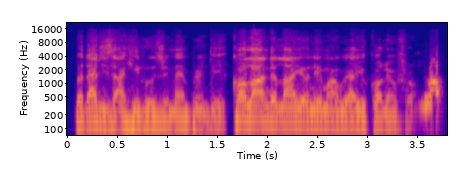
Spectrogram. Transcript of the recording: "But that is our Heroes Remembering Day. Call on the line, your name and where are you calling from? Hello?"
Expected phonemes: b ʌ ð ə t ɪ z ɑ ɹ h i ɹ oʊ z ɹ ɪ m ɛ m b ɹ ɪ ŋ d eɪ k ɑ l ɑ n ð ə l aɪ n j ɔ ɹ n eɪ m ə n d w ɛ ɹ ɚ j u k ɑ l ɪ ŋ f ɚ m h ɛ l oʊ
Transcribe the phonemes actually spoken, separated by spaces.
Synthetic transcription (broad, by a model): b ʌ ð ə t ɪ z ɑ h i ɹ oʊ z ɹ ɪ m ɛ m b ɹ ɪ ŋ d eɪ k ɑ l ɑ n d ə l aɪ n j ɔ n eɪ m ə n w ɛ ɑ j u k ɑ l ɪ ŋ f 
